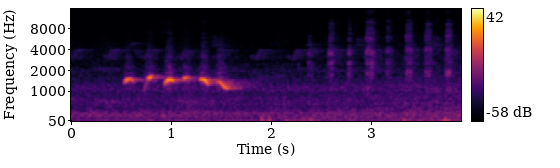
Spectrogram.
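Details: Pet ringneck (rose-ringed parakeet) gives a quick run of five clear, mid-pitched whistled notes, the last sliding down, then faint clicks and room noise.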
